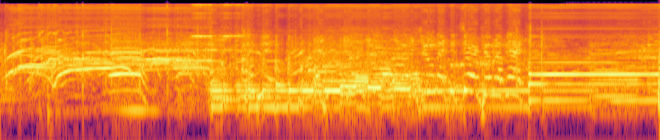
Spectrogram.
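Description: Electric guitars of a live blues-rock band: sliding, wavering notes for the first couple of seconds, then held chords changing step by step, with one note ringing on steadily near the end.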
